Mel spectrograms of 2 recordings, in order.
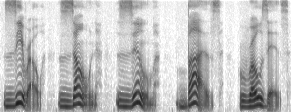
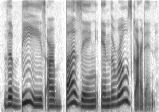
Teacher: The Z sound is voiced. That means your throat vibrates. Put your hand on your throat and feel it.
